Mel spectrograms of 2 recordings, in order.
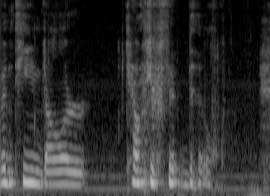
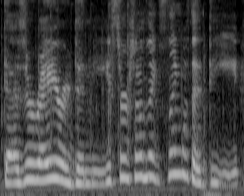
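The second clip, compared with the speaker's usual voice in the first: ordinary talk, nothing marked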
